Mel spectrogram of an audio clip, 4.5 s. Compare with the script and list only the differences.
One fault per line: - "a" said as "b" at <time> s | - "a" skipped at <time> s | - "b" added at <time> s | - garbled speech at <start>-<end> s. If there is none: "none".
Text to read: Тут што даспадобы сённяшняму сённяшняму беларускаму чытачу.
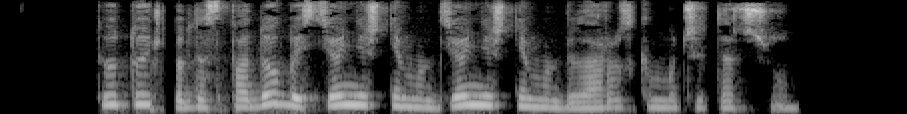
none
